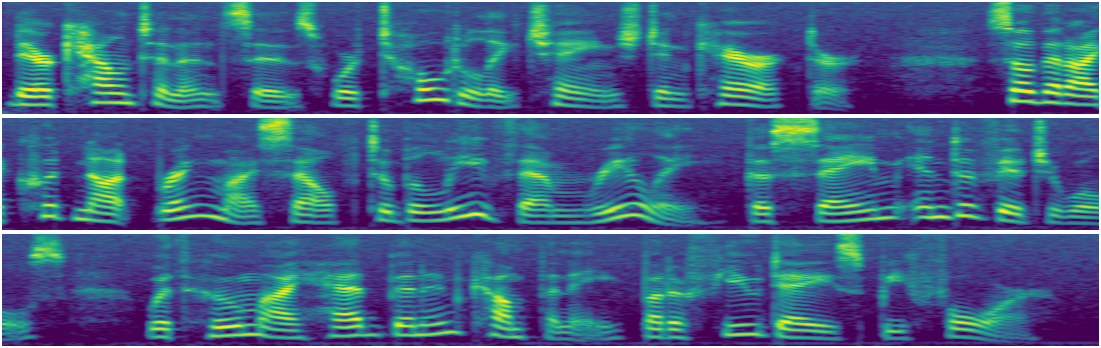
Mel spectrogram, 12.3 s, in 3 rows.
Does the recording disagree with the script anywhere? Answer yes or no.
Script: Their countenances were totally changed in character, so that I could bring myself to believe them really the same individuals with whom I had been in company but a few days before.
yes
